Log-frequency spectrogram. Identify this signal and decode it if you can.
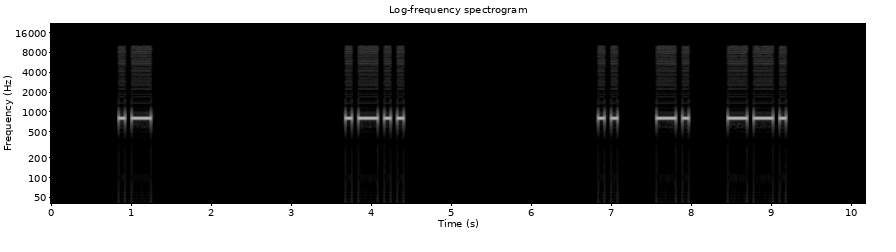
Morse code, heard as a keyed tone, about 15 wpm, spaced as for 11 wpm, 800 Hz. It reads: A L ING
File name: Special INGs / Special INGs-mp3s / VerySlowToFaster Ing @10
